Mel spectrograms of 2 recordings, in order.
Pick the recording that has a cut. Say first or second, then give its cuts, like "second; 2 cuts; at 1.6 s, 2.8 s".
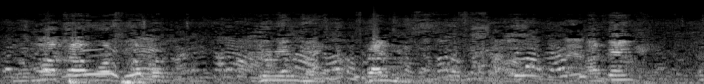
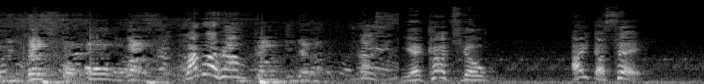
second; 1 cut; at 3.9 s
